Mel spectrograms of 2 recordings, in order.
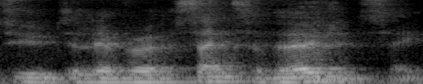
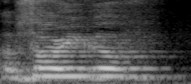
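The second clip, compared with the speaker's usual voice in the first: voice suddenly shoots very high and raised; 11 dB louder than usual. Recalling apologizing to the Gov, sudden very high voice. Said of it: "I had to go really high with my voice all of a sudden".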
